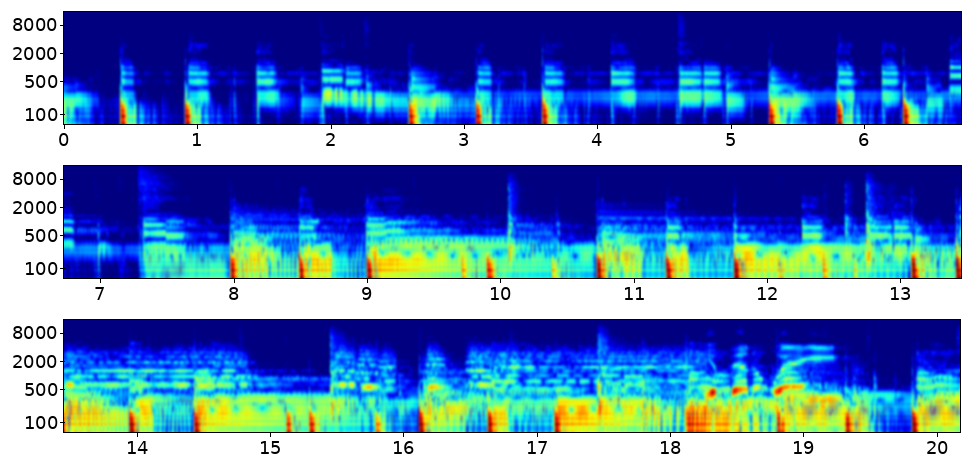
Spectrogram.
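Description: A recorded song plays at full volume: a sparse, plucked intro with steady rhythmic notes builds after a few seconds into a dense, driving band arrangement with heavy bass and bright harmonic layers.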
